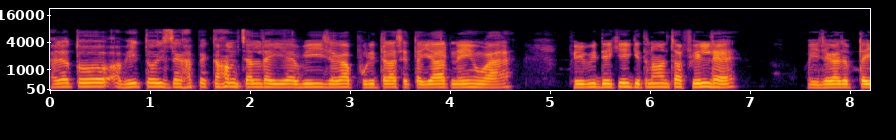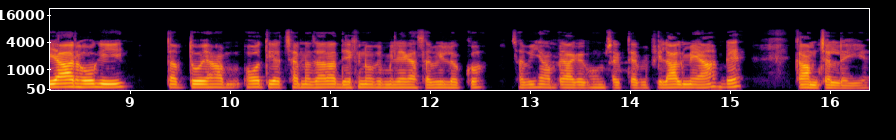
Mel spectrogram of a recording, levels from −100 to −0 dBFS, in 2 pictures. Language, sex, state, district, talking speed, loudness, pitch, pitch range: Hindi, male, Bihar, Purnia, 225 wpm, -19 LUFS, 155 Hz, 145-165 Hz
